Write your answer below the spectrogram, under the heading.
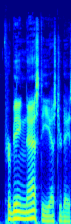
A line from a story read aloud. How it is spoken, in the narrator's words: said Becky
